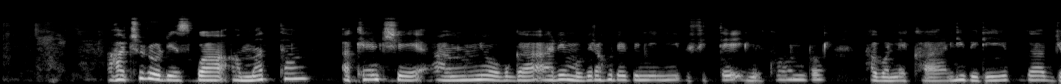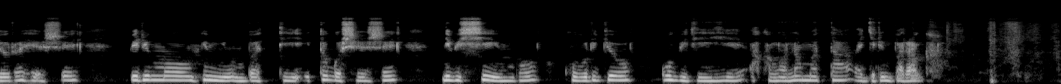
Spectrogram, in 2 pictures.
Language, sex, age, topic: Kinyarwanda, male, 36-49, finance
